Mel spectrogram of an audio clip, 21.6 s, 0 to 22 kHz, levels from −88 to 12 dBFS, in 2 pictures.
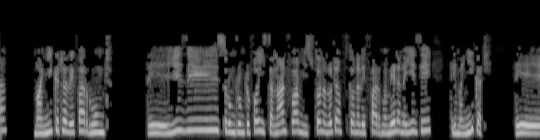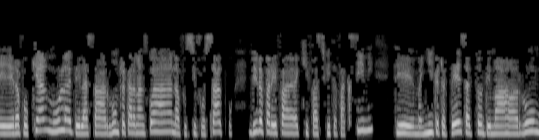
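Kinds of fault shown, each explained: MP3 compression: The speech sounds watery and swirly, which likely comes from heavy MP3 encoding at a very low bitrate, around 16 kbps. A spectrogram shows a hard ceiling at 7.7 kHz, with isolated bins flickering on and off beneath it.
Pre-echo: Just after "manikatra rehefa", from 2.07 to 2.12 s, a short hiss runs ahead of a sharp onset. The codec spread its noise across the block, so the attack smears backwards by about 50 ms, visible as low-level fuzz before the waveform's jump.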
